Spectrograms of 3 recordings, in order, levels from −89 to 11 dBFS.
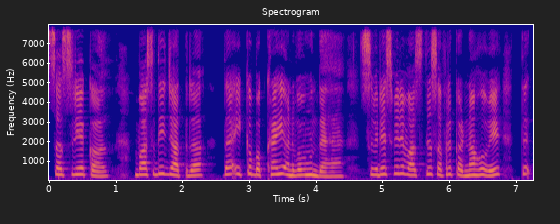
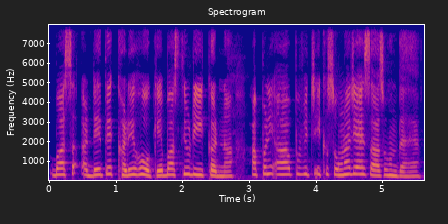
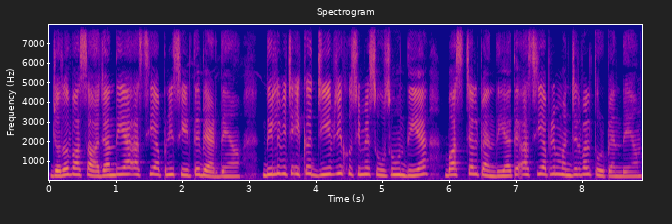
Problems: background sounds at intervals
